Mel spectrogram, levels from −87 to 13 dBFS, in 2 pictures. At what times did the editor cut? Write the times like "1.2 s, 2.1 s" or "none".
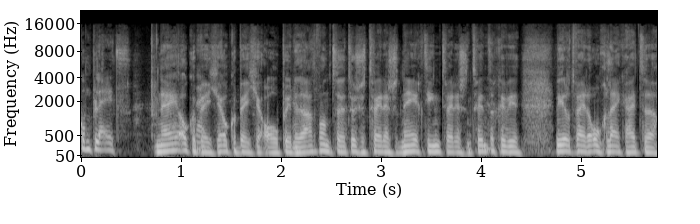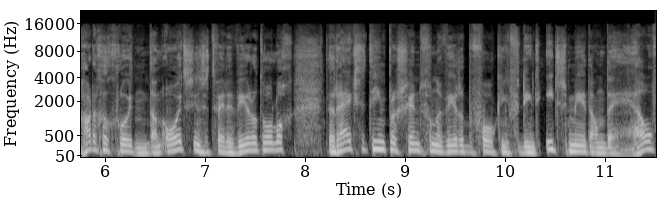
6.3 s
